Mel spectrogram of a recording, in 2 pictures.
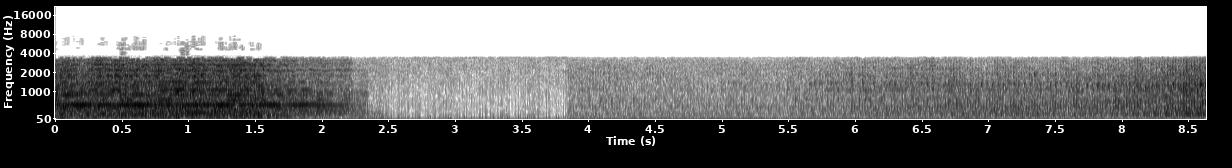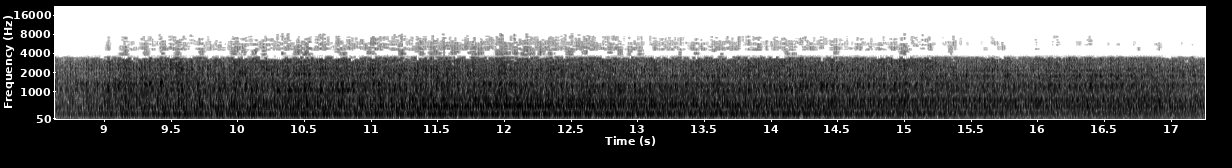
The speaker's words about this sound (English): clearing long, straight furrows through the rich loam soil with a new tractor and disc plough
